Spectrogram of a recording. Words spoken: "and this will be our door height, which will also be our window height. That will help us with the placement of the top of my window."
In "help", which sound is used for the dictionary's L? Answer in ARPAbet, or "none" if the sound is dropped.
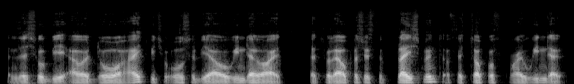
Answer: L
